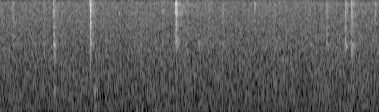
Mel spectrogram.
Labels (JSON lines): {"label": "ambient", "recorder": "HydroMoth"}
